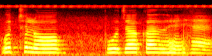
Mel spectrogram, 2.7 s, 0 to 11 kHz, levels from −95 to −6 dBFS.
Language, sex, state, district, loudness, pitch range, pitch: Hindi, female, Punjab, Fazilka, -16 LUFS, 220-240 Hz, 230 Hz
